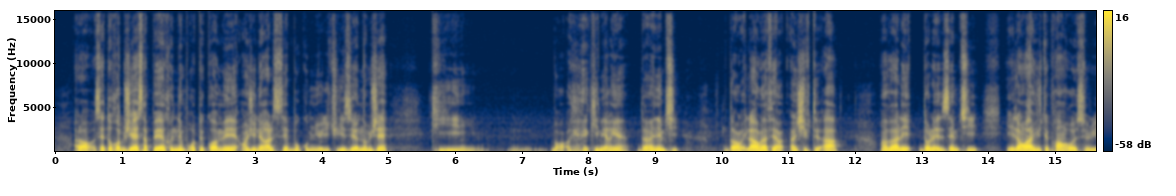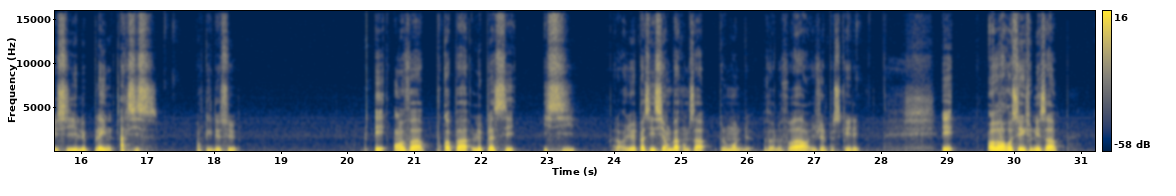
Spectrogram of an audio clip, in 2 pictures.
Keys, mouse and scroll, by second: 1.0-2.2 shift+scroll up 4, 2.2 ctrl+scroll down 2, 2.8-3.3 shift+scroll down 2, 3.3-3.8 ctrl+scroll up 1, 3.8 shift+scroll up 3, 10.5 shift+a, 18.1-21.1 scroll down 1, 21.2 click, 24.8-25.2 shift+scroll down 1, 25.2-25.8 scroll up 2, 25.8 s, 27.9-29.7 shift+scroll up 3, 29.7 right click.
